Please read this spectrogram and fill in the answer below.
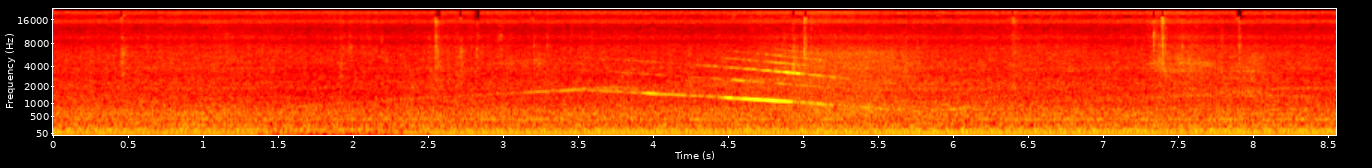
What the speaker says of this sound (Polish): Policja jedzie? Karetka chyba.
